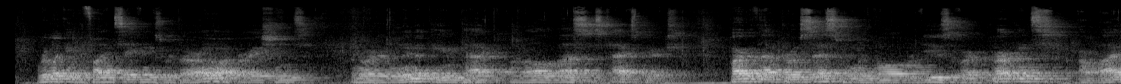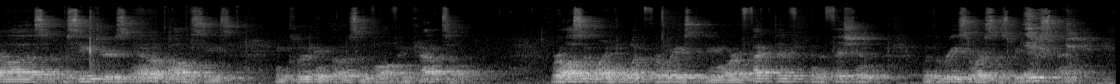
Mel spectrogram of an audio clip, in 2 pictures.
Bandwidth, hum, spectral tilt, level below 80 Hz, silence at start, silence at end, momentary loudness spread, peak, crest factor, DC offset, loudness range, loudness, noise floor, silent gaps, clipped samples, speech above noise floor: 16 kHz; none; -6 dB/octave; -46 dBFS; 0.15 s; 0.05 s; 12 LU; -6 dBFS; 18 dB; under 0.1%; 3 LU; -24 LUFS; -47 dBFS; none; under 0.1%; 24 dB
